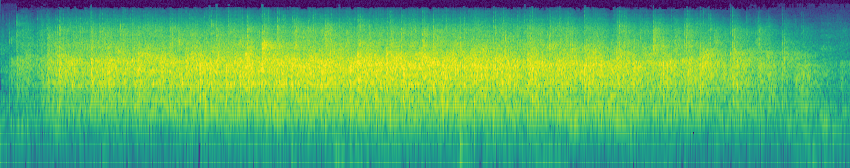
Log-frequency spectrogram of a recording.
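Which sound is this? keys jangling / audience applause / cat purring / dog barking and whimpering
audience applause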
